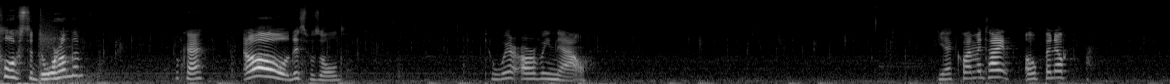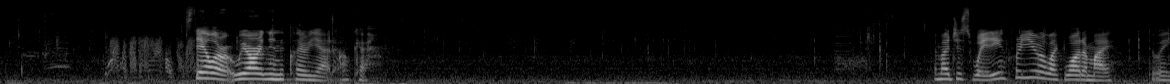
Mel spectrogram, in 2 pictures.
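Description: A young woman talks with animation into a close microphone, in short bursts.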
